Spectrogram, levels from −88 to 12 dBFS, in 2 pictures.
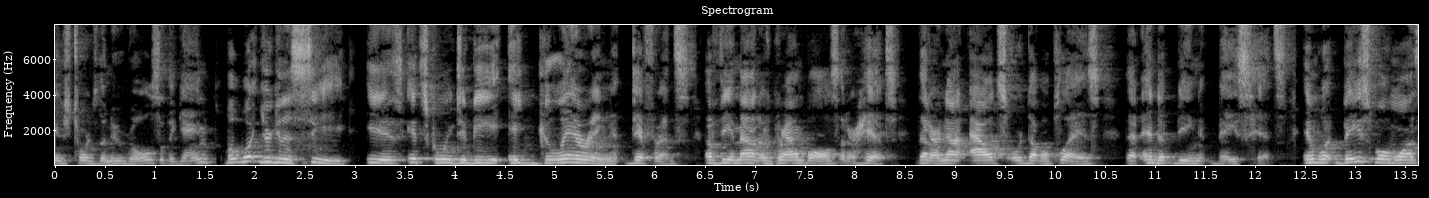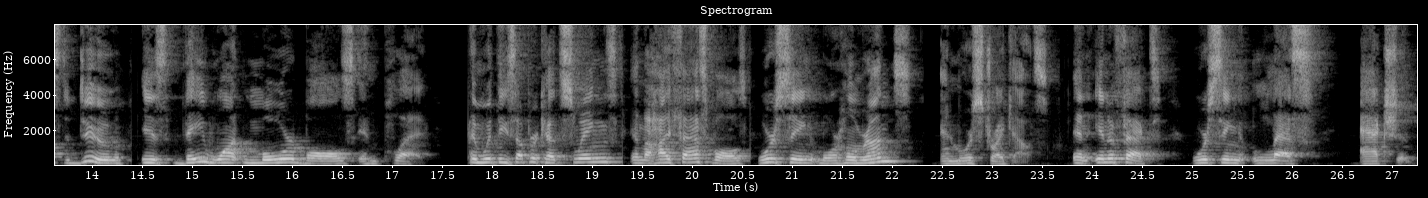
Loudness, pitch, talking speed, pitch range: -16 LUFS, 175 Hz, 175 wpm, 160-205 Hz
